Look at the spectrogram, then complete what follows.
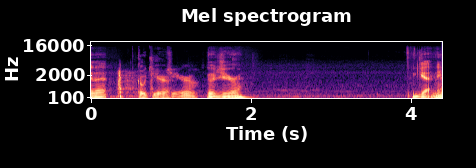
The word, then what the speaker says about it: Gojira: Gojira.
